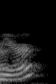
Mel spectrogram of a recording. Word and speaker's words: lumière: Lumière, which means Mhm.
